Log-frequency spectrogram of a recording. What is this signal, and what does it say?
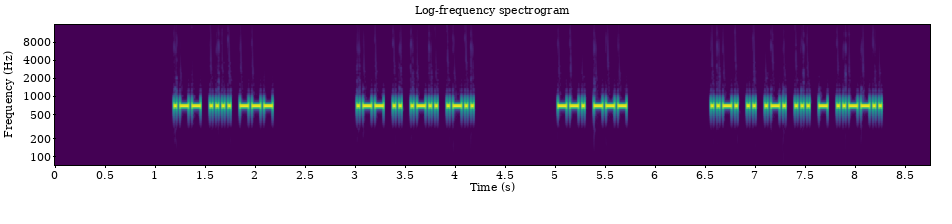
Morse code, heard as a keyed tone, about 40 wpm, 700 Hz. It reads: WHO WILL GO FIRST?
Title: 4x Word-Spacing - Sentences from Top 100 Words - 40wpm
